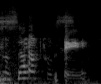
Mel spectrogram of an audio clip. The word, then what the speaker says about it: subtlety: And your turn-ons, and maybe I'm just being stupid and drunk, but like your turn-ons are sublets. Now, what is that? Am I saying that wrong? Wait, what is that? – Subtlety. Did I spell it wrong? – Subtlety. All right.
